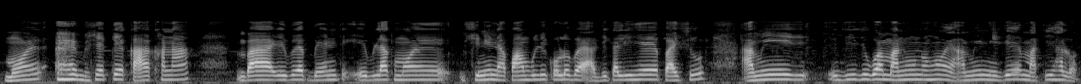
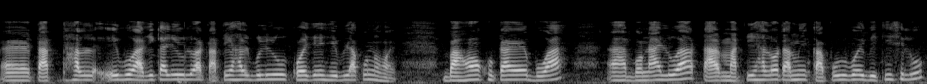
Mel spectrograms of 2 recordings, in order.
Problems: constant background noise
